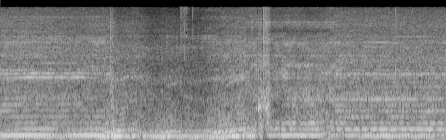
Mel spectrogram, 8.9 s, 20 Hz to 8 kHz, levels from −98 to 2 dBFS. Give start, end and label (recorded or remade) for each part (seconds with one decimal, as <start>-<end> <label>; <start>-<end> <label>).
0.0-4.9 recorded; 4.9-6.7 remade; 6.7-8.9 recorded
